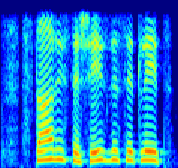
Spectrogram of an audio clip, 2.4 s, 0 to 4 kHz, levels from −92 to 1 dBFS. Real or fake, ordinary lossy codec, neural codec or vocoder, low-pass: real; none; none; 3.6 kHz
